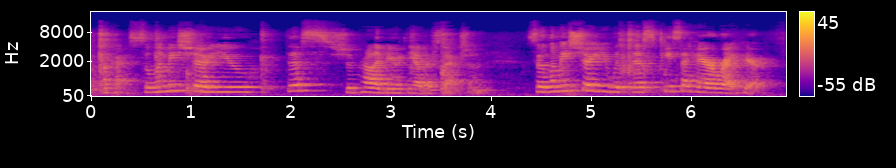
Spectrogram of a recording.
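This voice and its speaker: A woman's fairly high voice with fairly even intonation, audible room echo and noticeable background noise. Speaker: beauty vlogger. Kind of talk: tutorial. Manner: slow.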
